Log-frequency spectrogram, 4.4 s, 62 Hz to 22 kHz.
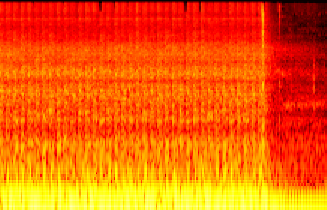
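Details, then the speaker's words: Olds 442 rebuilt with a new cam, pushrods, oil pump, valve springs and heads, cranked with no injectors plugged in and no fuel pump: heavy, even cranking for about 3.5 seconds without firing, to build oil pressure. "got 60 pounds oil pressure cranking John that's what I just got yeah I'll crank it some more just to make sure it's up the top"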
